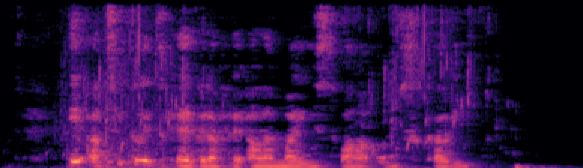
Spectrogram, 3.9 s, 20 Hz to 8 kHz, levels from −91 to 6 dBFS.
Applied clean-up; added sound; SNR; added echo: classical method WPE with log-MMSE.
